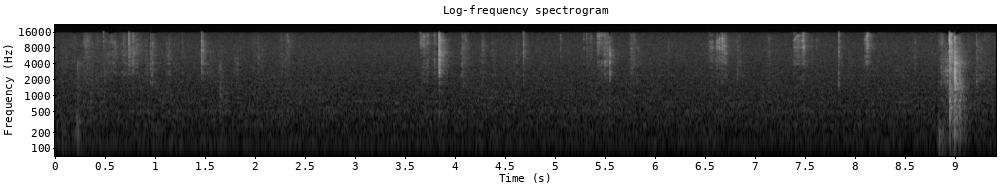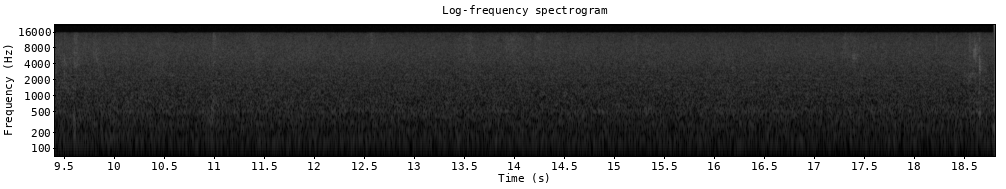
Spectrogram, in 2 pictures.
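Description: Scissors snipping lace fabric: a scattered series of short, sharp snips over the first several seconds, then one louder clack about nine seconds in.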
